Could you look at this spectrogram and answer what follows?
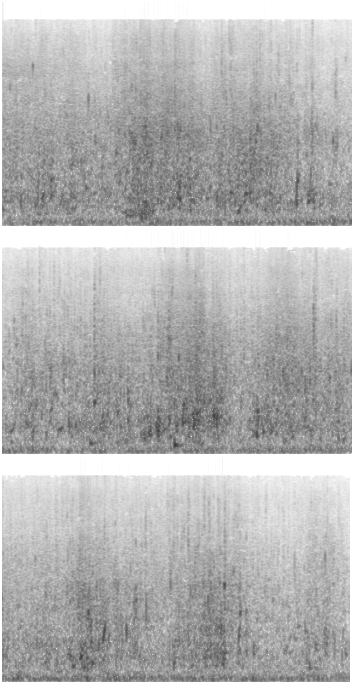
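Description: Sea water lapping and splashing, rising and falling in soft swells every second or two, fading out near the end.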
